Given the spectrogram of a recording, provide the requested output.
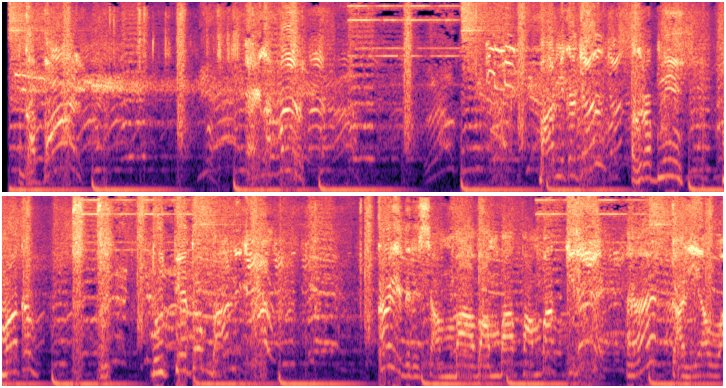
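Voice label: Funny Remix Dialogues Hindi Comedy Ringtone; Gabbar Singh; Remix Dialouges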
